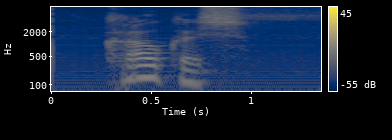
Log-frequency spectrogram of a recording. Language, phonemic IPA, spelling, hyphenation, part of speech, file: Dutch, /ˈkroː.kʏs/, krokus, kro‧kus, noun, Nl-krokus.ogg
- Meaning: crocus (bulb plant of genus Crocus)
